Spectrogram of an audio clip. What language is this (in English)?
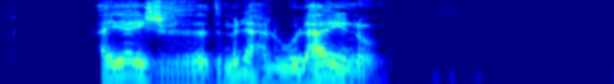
Kabyle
